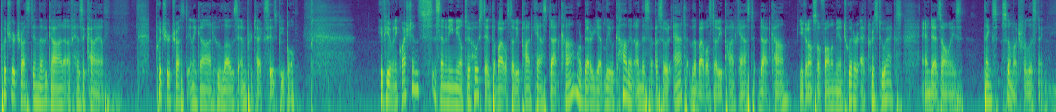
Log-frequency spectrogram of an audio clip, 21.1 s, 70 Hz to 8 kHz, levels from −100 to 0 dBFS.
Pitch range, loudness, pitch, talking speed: 90-110 Hz, -21 LUFS, 100 Hz, 170 wpm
